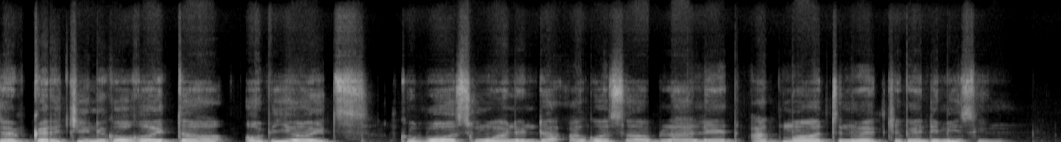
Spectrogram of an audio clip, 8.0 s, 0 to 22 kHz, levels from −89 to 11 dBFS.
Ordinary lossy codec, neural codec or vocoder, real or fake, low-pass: none; codec, 44.1 kHz, 7.8 kbps, DAC; fake; none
